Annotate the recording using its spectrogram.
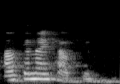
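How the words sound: It is said with a stern, unsmiling tone.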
